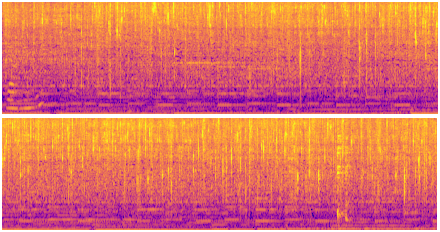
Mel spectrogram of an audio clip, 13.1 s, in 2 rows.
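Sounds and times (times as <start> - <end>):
background music with bass: 0.0 - 13.0
meat sizzling in hot oil: 0.0 - 13.0.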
